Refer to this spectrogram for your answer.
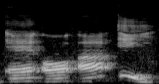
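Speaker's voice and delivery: এ, অ, আ, এই as four separate vowels; vowel sounds demo. Shown as a demonstration. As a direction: sound out এ, অ, আ, এই one by one. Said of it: "এর উচ্চারণ চার রকম".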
